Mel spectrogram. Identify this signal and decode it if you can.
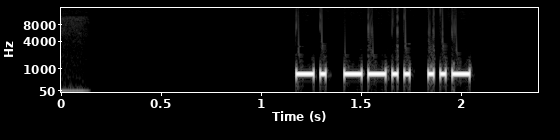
Morse code, heard as a keyed tone, about 40 wpm, 700 Hz. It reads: NZU
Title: USA Call Sign Postfixes - 3 Letters 40wpm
